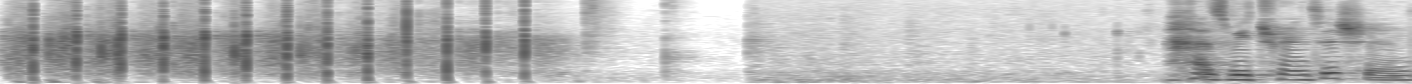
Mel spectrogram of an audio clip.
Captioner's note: applause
